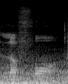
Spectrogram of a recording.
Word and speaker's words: Lafont: Wie spricht man Französisch aus? Lafont? Ja, Lafont.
